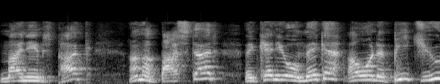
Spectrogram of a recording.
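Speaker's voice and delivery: put-on Geordie accent, a touch high. Imitating Pac cutting a promo: Pac Geordie accent impression. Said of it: "tone down his Geordie accent".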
